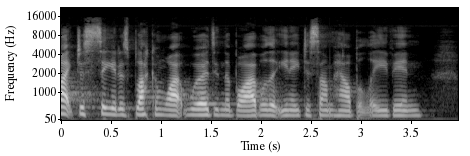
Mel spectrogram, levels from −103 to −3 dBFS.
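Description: Bluetooth stutter hits this speech clip from 2.70 to 2.74 s, right after "that you need to." For about 40 ms a short slice of audio, around 23 ms long, plays twice, giving a brief mechanical hiccup. This fits one wireless packet arriving late or not at all. The receiver refilled the gap by replaying its last buffer, then rejoined the stream further on, so roughly 23 ms of the original sound is skipped.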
